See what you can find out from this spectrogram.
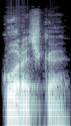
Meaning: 1. diminutive of ко́рка (kórka): (thin) crust; bark; incrustation 2. diminutive of кора́ (korá): (thin) crust; bark; incrustation 3. diploma, certificate 4. book cover
- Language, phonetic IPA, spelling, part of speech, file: Russian, [ˈkorət͡ɕkə], корочка, noun, Ru-корочка.ogg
